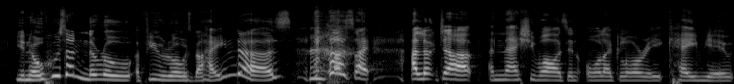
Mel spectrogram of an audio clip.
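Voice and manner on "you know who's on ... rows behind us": imitated Welsh accent. Retelling a friend's words, in the speaker's best welsh accent impression. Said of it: "this is my best Welsh impression".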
